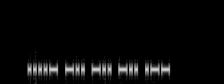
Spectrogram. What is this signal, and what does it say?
Morse code, heard as a keyed tone, about 41 wpm, 700 Hz. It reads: 4DDDW
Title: Five Challenging Letter-Number Combinations 45wpm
